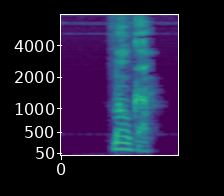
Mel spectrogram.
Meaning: 1. Any of a number of small acacia trees, especially Acacia aneura, forming dense scrub in dry inland areas of Australia 2. Any region where mulga is the predominant vegetation 3. The outback
- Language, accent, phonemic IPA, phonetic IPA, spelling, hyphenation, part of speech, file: English, Australia, /ˈmɐlɡə/, [ˈmɔʊlɡɐ], mulga, mul‧ga, noun, En-au-mulga.ogg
